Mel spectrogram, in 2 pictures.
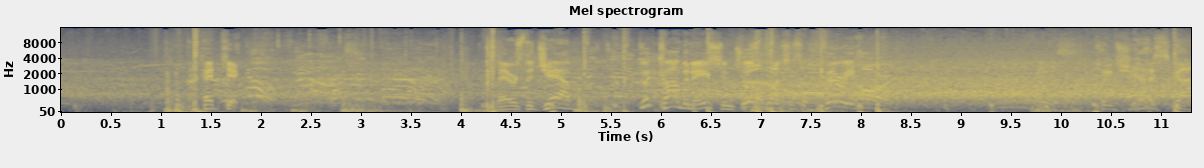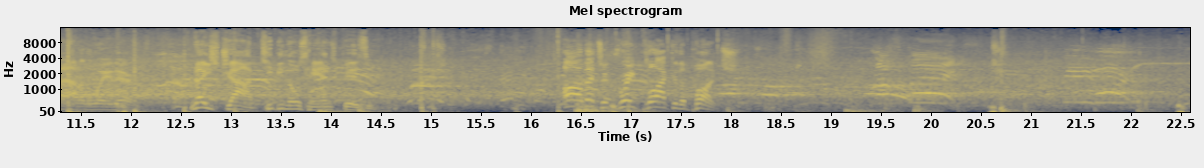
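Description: A crowd cheers and murmurs in a large arena.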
